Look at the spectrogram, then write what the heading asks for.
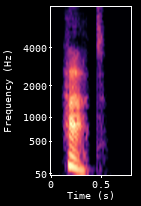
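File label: "hat", American English, male; everyone-can-use-english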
